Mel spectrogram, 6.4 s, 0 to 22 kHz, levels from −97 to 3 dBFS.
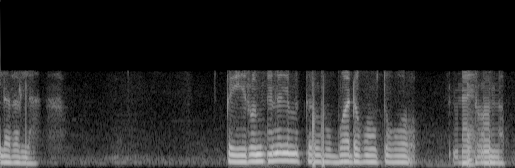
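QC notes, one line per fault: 0.32 s and 3.90–4.05 s, loud pop: a single sharp pop, then a quick double pop, each some 15 dB above the speech, which carries on underneath. This is likely a sudden voltage step or pulse, from a plug, switch, static or driver glitch, added to the signal.
3.25–3.41 s and 5.85–6.01 s, VoIP packet loss concealed by the speech codec: each gap is 80 ms, which fits four lost 20 ms frames. The Speex decoder, otherwise clean, extends its last pitch and filter with falling gain, so the voice turns into a fading buzzy smear.
5.67 s to the end, robotic sound from repeated short buffers: the speech becomes a rigid metallic buzz at 134 Hz, which points to a buffer of about 7.5 ms being replayed. Most of this stretch is likely repeats filling in for audio that arrives too late, so the real audio is skipped.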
